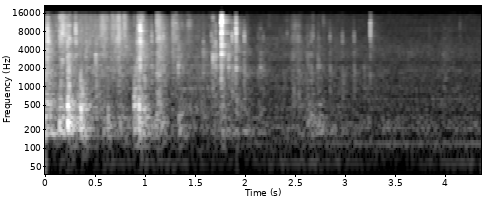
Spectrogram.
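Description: Handling noise from an airsoft M14 rifle being set down on a cardboard box and handled: a run of light clicks, knocks and rustles in the first two seconds that dies away into quiet.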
